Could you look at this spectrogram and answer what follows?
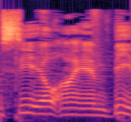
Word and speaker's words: climb: 这里我们来学 climb。climb C-L-I-M-B 呢 B 不发音，所以攀爬的这个动词 climb。We climbed a ropes course and hiked。所以这里的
